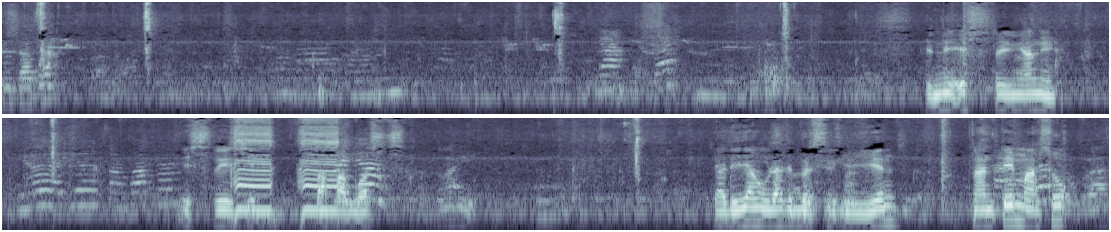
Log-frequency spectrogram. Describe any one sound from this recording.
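Several women and men chat nearby.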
